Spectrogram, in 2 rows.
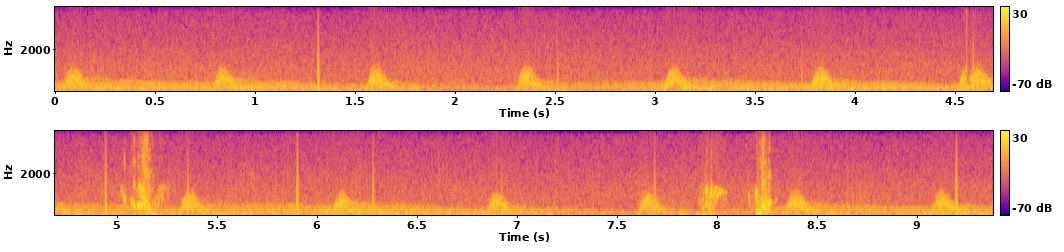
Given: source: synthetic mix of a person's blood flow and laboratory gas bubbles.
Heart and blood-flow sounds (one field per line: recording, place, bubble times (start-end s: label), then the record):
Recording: Doppler ultrasound of blood flow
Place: subclavian vein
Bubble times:
5.01-5.27 s: bubbles
7.90-8.06 s: bubbles
8.14-8.31 s: bubbles
From the record:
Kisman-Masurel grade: 213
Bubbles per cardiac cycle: several, 3 to 8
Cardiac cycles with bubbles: 1 to 10%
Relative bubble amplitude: loud (0.450 to 0.775)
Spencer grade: 1 (occasional bubble signal discernible with the cardiac motion signal, with majority of cardiac periods free of bubbles)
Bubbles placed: anywhere in the cardiac cycle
